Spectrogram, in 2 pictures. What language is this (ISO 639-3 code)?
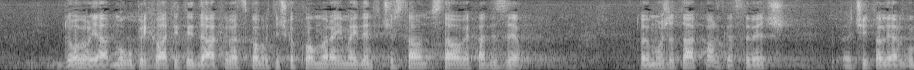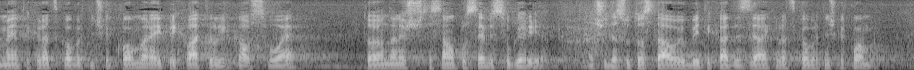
hrv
